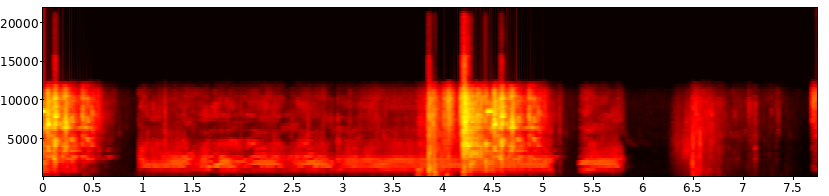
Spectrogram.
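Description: A flowerpot falling and shattering on a hard floor: a crash at the start and another about four seconds in, with a wavering, wailing tone between them.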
